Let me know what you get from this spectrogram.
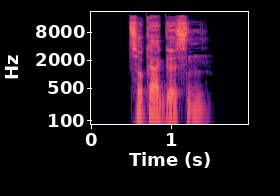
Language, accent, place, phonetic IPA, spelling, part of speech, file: German, Germany, Berlin, [ˈt͡sʊkɐˌɡʏsn̩], Zuckergüssen, noun, De-Zuckergüssen.ogg
- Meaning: dative plural of Zuckerguss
